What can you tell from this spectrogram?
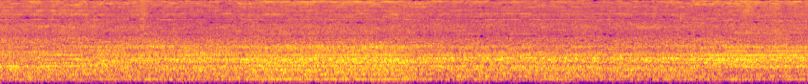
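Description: Heat gun blowing a steady rush of air with a low motor hum, worked over freshly poured epoxy resin.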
